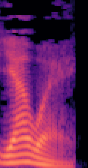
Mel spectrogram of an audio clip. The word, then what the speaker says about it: Yahweh: Other Greek transcriptions also indicated that YHWH should be pronounced Yahweh.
